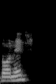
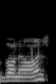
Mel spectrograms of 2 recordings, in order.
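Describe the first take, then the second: First: The name is said the American way. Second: The name is said a non-American way. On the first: This is how most people in the US say the name. "certainly across the US, that do call it Vonage" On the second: This is not how most people in the US say the name. "not Vonage"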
